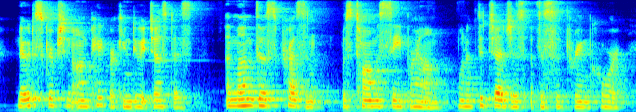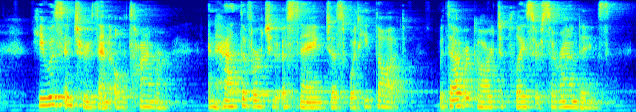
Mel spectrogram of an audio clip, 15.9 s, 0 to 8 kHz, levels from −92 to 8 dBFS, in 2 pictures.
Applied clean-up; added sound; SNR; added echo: neural separator model SepFormer DNS4.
